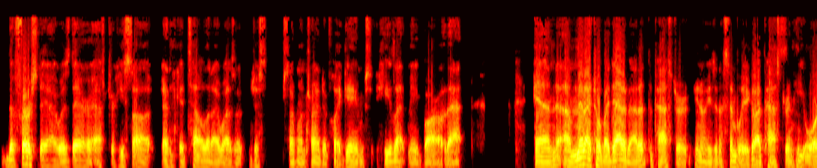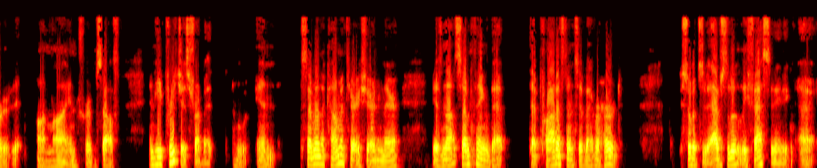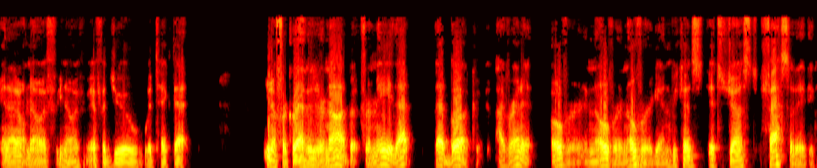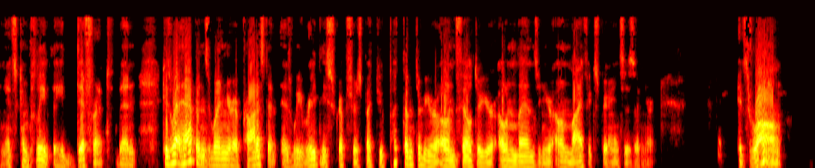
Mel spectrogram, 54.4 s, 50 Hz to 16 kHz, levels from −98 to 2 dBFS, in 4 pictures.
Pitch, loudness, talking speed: 120 Hz, -25 LUFS, 170 wpm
